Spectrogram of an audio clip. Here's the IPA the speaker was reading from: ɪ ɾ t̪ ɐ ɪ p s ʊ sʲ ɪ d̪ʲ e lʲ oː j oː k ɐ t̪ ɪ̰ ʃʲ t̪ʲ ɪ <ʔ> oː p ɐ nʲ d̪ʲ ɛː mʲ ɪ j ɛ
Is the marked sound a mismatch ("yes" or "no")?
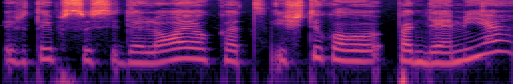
yes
